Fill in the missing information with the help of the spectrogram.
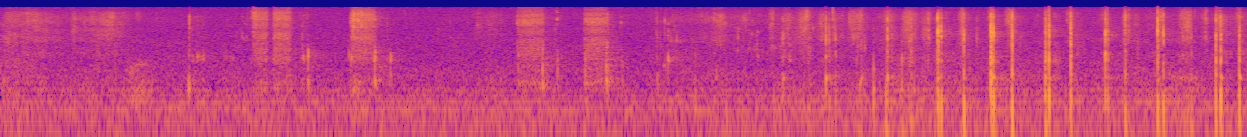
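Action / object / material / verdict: tap / small plastic bottle / plastic / none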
